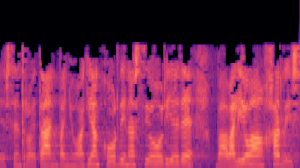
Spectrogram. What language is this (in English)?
Basque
